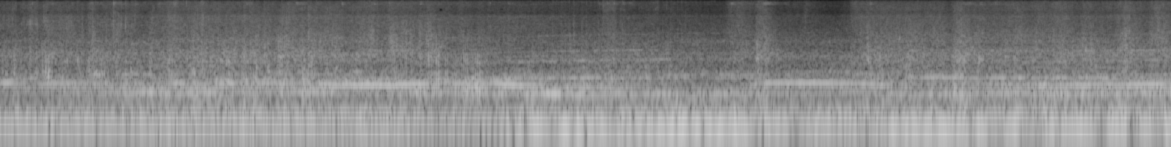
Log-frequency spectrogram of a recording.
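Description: A mulcher head grinds and chews through brush and wood.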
